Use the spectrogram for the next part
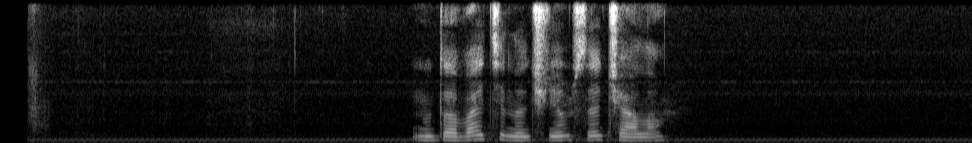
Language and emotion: Russian, neutral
